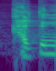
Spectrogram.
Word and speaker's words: 갈등: 올라가는 칡나무와 등나무를 가리키면서 갈등이 어디서부터 온 얘기인지 얘기를 하더라고요. 이 갈등을 한자로 보면 갈자는 칡나무 갈자를 쓰고요, 등자는 등나무 등자를 씁니다. 그래서 이걸 읽을 때는 갈등이라고 읽는 것이 아니라 갈등 이렇게 읽어야 된대요.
